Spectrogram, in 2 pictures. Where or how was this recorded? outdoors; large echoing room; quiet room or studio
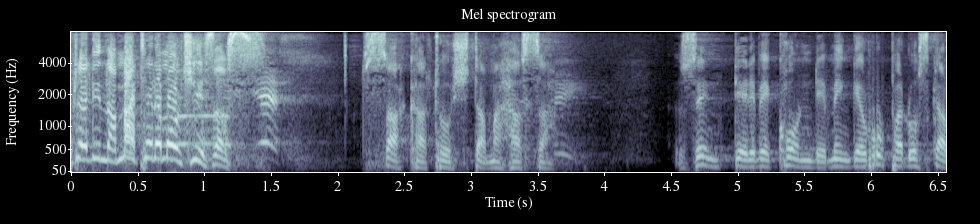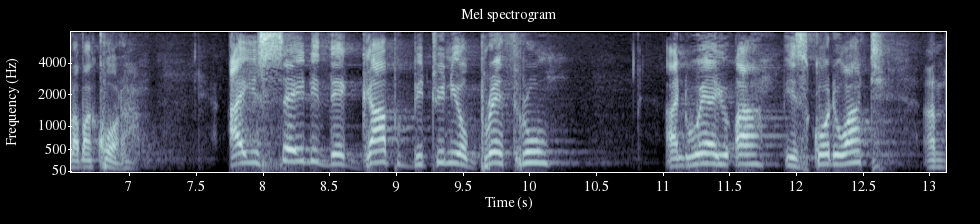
large echoing room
